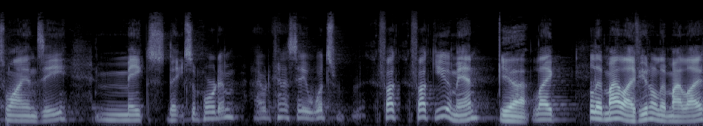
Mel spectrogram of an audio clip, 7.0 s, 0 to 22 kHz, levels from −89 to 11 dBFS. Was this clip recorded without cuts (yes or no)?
no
